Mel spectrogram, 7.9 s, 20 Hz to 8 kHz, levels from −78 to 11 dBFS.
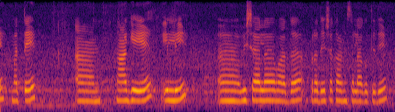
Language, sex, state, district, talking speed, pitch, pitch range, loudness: Kannada, female, Karnataka, Bidar, 60 wpm, 235 Hz, 230-240 Hz, -14 LUFS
